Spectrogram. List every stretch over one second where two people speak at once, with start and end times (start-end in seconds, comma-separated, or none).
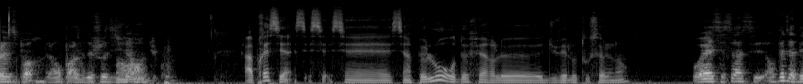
none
